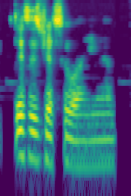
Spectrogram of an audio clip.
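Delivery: flat, hushed, very quiet, unexcited character voice. Voicing the person at the door answering newcomers: unenthused in-character voice. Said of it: "it's the character's talking voice".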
